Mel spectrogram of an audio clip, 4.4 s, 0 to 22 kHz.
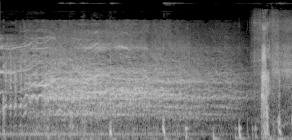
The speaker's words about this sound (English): Their show will be replaced by 4 hours of screaming goat videos.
